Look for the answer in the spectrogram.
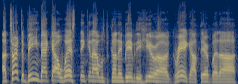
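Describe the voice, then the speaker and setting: An American man hosting amateur radio contacts on a live stream, loud, exuberant and folksy, often repeating his phrases. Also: a little high, brisk, creaky, clear, resonant tone.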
